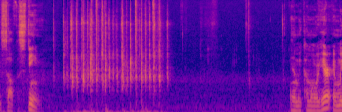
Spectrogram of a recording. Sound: keyboard clicking

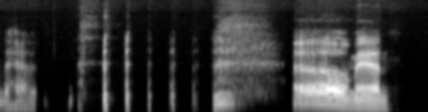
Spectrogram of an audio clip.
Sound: laughing

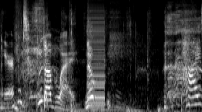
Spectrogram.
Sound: laughs; laughs

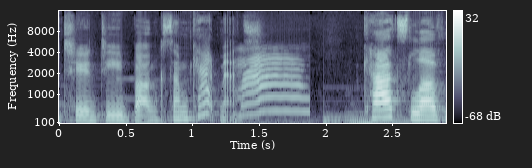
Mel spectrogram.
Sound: meow

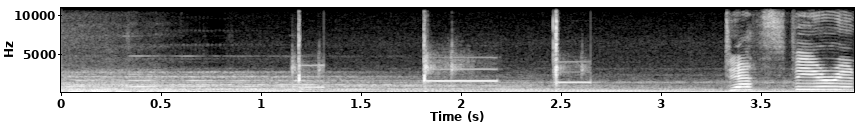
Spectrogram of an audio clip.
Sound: controls beep

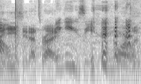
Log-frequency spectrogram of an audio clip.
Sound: laughs

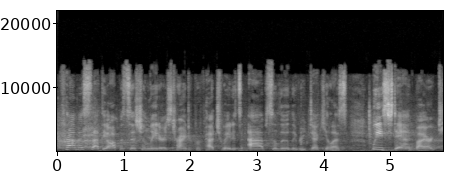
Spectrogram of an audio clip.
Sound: applause

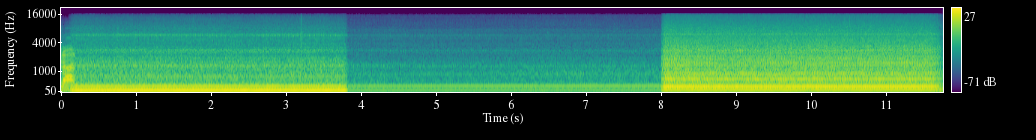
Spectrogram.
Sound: boat engine humming

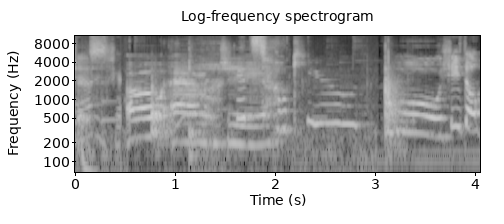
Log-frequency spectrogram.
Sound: gasps

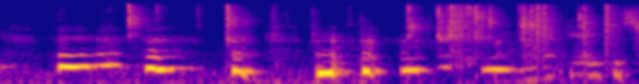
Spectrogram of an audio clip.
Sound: drink plastic rumbling

